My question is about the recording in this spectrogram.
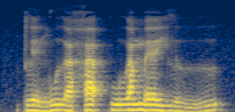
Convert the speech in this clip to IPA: ple˩˦nwɯ˨˩a̯ha˦˥ʔkwu˦˥a̯ mɛː˧jlɯː˩˦

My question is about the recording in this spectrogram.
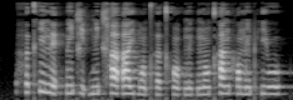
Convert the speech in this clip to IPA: hə˦kʰĩ˥˧n̪e˨ʔ pĩ˧t͡ɕi˨ʔbĩ˧ t͡ɕʰa˦ʔa˥˧jbɔ̃˨˩ t̪ʰə˨˩kʰɔ̃˨k̚mĩ˨k̚ n̪ɔ̃˧kʰa˦ŋ hɔ˧mĩ˦pʰju˧

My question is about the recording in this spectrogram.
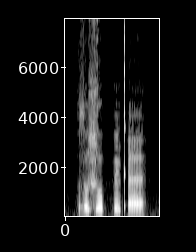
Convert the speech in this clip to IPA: zoɕo pːẽkʼæ

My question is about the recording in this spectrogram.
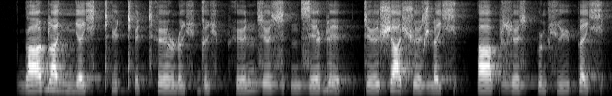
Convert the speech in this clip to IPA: ɡaɖa ɲɛç tʼytʼʏtʰøɳɽøç ɡøçpʰʏnzʏz | nzɪɖɪ | tʏ ʃaʃøzɳɛç | apɮʏz pʏɳçypɛç

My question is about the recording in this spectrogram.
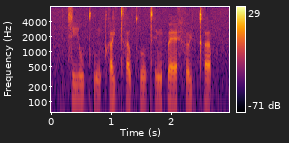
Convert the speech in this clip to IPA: t͡siː˧wkʷʰɪ˨˩ŋ pʰɐ˧jt̪ʰɐ˨w t̪ʰuː˨t̪ʰɪ˧ŋ pɛː˨˥ hɵ˨˧ɥ kʰɐ˨p̚

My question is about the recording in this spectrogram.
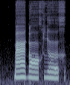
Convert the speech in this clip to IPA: k͡pæ ɗɒːxʎəːx

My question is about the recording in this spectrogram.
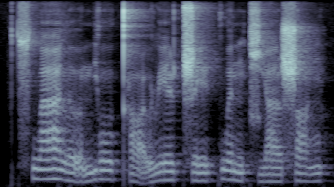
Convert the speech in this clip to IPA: t͡sʰwä˦lɤ̰˨˩ n̪jo˦ʊ̯kʰɑ̰˨˩ʊ̯ɻe˦ɪ̯ ʈ͡ʂe˨˦ɪ̯kwə˥˨n t͡ɕjä˨˦ʂɑ˦ŋ

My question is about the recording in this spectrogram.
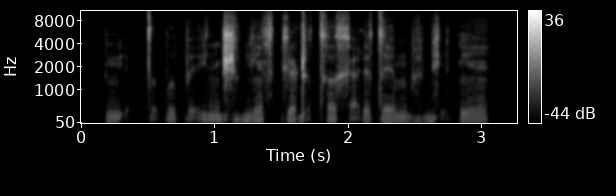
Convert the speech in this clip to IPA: mʲæ̰ʔt̪ə̰pɯpḛj nd͡ʒə̤bʲẽs kʲɒɖə̰tʰə xæ̰ɾʲɒte mbæ̤bʲḛ pʲẽ

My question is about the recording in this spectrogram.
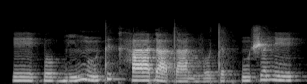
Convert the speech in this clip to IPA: eː˨k͡po˨ɡ͡bĩ˨˦ mũ˨˦tɨ˧khaː˧ ɗa˨taː˨nvo˨ tə˧k pũ˧ʃə˦ ne˦

